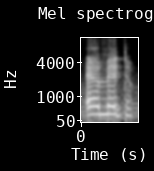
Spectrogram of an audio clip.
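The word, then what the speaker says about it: Emmett: bill to a te that's EMT Brown rhymes with clown which I'm beginning to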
